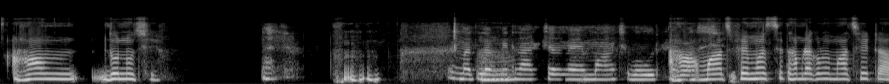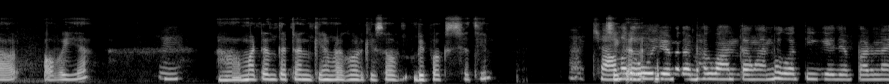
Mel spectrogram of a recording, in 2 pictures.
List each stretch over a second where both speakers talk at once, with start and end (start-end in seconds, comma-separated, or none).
none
